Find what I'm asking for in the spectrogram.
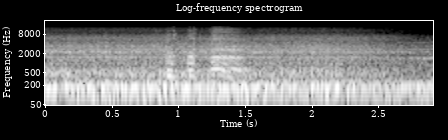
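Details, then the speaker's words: Diesel heater (Vevor-type) just after its exhaust pipe was refitted, testing a viewer suggestion: low, uneven burner roar that surges and stutters; combustion turns unstable as soon as the pipe goes back on, exhaust suspected, cause unconfirmed. "okay as soon as I put the pipe back on it starts acting up interesting very interesting"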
